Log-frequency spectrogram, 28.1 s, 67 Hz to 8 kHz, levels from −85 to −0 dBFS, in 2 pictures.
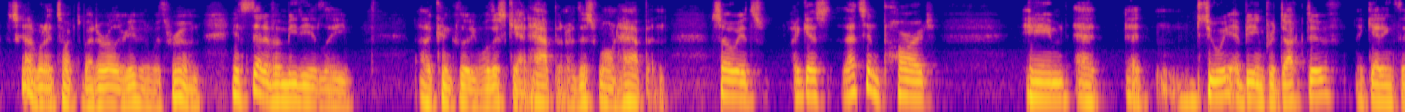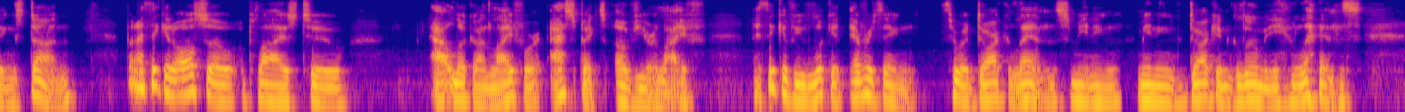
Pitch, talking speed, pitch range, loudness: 110 Hz, 160 wpm, 105-125 Hz, -17 LUFS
